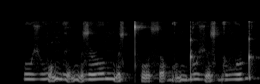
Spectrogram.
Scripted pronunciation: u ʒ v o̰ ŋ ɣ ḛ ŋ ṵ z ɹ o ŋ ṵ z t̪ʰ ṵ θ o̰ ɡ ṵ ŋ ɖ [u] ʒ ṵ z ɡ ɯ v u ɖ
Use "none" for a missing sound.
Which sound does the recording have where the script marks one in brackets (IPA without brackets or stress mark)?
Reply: u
